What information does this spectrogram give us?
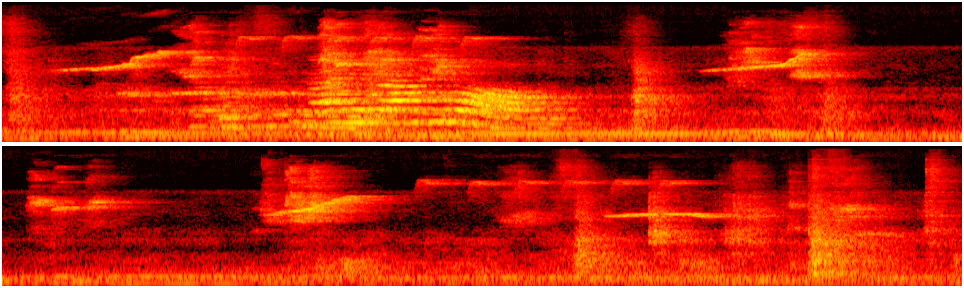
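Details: A young Oriental magpie-robin practises its song. Short high whistled phrases, some rising, repeat irregularly, mixed with a burst of lower voice-like sound early on and a steady low hum.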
